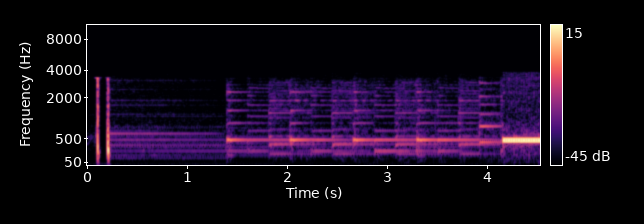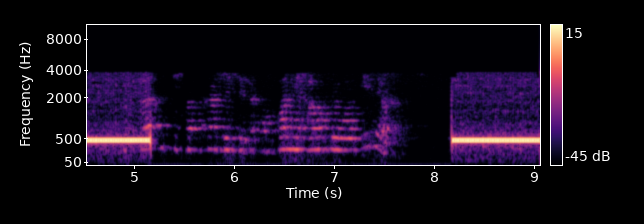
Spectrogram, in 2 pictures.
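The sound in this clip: Telephone tones while a call is transferred: a short electronic melody of stepped notes, then two long steady mid-pitched beeps with a stretch of muffled voice-like sound between them.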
